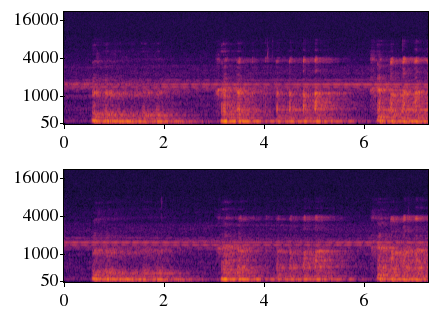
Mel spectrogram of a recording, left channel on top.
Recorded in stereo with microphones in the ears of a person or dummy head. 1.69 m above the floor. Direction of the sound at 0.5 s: 90° left.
